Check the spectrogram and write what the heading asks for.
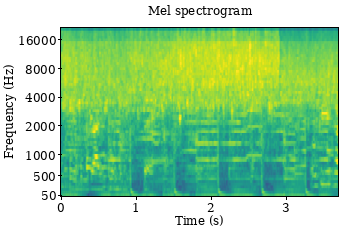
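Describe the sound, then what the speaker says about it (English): Seasoned fish fries in a pan for Guyanese stew fish, a loud, steady close-up sizzle with repeated soft sputtering pops running throughout. "the last set of fish is just done frying"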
